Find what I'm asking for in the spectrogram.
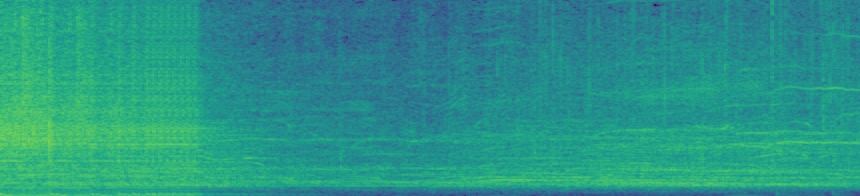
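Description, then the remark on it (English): A large crowd at a live club night at Printworks in London screams and cheers in a sustained roar, following a brief burst of loud, bass-heavy music at the very start. “Say Rio, Rio. Yo, scream.”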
